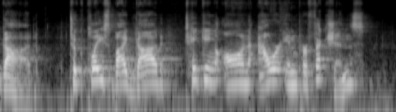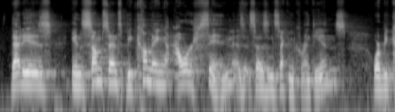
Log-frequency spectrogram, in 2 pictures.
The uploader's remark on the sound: Charles Anglican Cathedral, Bremerton, WA.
